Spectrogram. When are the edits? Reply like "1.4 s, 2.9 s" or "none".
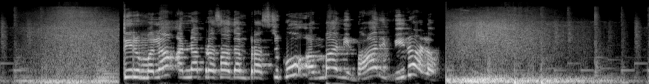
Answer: none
